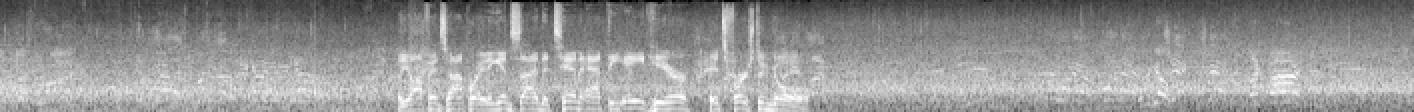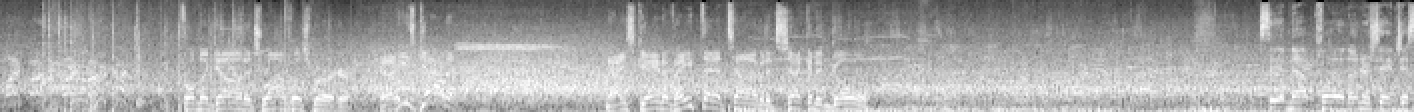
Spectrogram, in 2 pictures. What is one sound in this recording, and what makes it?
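A large stadium crowd roars and cheers, swelling louder later on.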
